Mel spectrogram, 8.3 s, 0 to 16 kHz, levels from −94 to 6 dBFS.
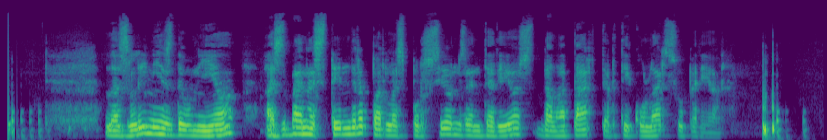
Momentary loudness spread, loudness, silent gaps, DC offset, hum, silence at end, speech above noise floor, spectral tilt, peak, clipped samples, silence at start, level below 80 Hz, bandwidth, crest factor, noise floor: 12 LU; -19 LUFS; none; under 0.1%; none; 0.5 s; 28 dB; -7 dB/octave; -2 dBFS; under 0.1%; 0.05 s; -62 dBFS; 10 kHz; 18 dB; -46 dBFS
